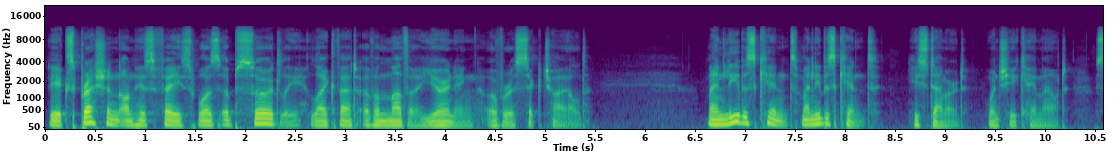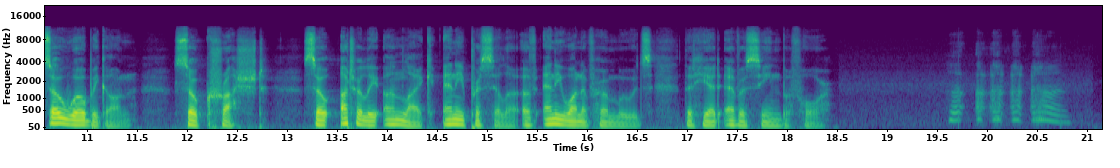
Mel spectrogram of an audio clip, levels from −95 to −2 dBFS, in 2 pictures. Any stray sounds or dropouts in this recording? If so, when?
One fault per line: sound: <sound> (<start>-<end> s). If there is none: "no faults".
sound: throat clearing (19.6-20.9 s)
